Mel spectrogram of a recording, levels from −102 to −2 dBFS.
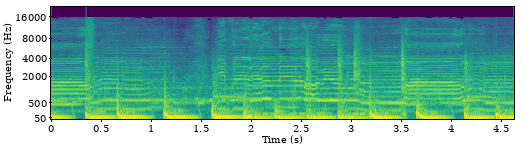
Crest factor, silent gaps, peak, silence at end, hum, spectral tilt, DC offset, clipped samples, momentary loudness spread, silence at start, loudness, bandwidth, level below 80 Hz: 8 dB; none; 0 dBFS; 0 s; none; -5.5 dB/octave; under 0.1%; under 0.1%; 2 LU; 0 s; -11 LUFS; 14.5 kHz; -10 dBFS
